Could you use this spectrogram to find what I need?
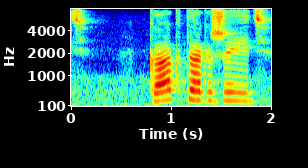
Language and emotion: Russian, sad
